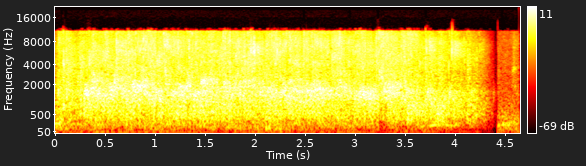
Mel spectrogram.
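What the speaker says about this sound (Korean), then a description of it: "큰 박수로 환영 부탁드립니다." Welcoming applause from a seminar audience at a Chungbuk policy vision event, steady and loud dense clapping that holds throughout before cutting off abruptly near the end.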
